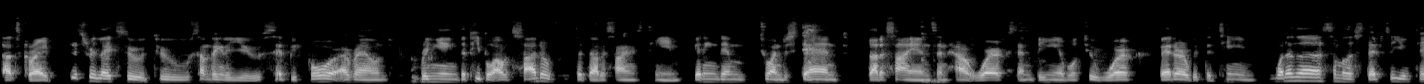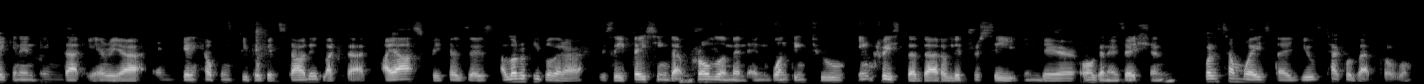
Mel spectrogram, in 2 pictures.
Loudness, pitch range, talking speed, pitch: -23 LUFS, 105-125 Hz, 200 wpm, 110 Hz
